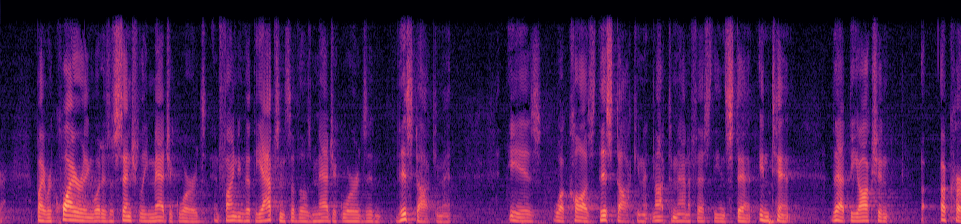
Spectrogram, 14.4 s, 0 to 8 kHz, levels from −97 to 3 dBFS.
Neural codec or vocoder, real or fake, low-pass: none; real; 7.2 kHz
